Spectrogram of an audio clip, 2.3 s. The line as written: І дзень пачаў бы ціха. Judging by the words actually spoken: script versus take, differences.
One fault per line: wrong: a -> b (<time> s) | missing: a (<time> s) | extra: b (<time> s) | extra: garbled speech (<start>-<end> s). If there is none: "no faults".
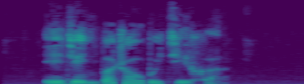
no faults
